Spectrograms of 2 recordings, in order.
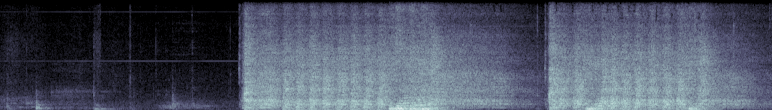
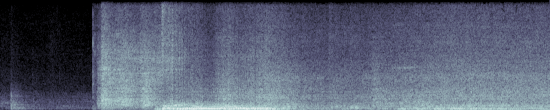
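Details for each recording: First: Acura RSX cranking with the fuel pump disabled by the JDI Ghost Lock app after a lean stall. Two long bursts of steady starter churning, about three turns a second, never catching: crank no start, no fuel. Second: Acura RSX start after a JDI Ghost Lock install; the fuel pump was heard priming first. Brief crank, then it catches cleanly and settles into a steady, even idle with no misses or knocks: normal start and idle.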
